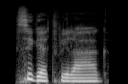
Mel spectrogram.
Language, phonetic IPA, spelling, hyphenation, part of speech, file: Hungarian, [ˈsiɡɛtvilaːɡ], szigetvilág, szi‧get‧vi‧lág, noun, Hu-szigetvilág.ogg
- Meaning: archipelago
